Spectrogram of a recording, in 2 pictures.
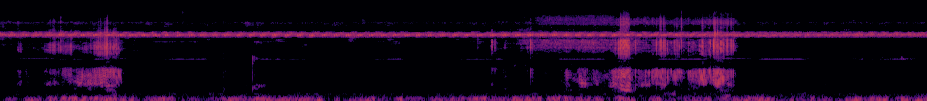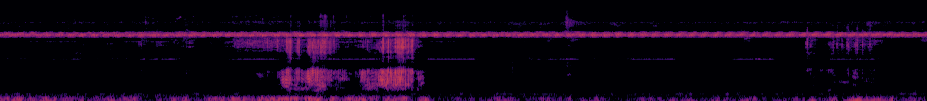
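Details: A cat snoring: soft, rough breaths in paired bursts every few seconds, under a steady high-pitched whine and a low rumble of background noise.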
